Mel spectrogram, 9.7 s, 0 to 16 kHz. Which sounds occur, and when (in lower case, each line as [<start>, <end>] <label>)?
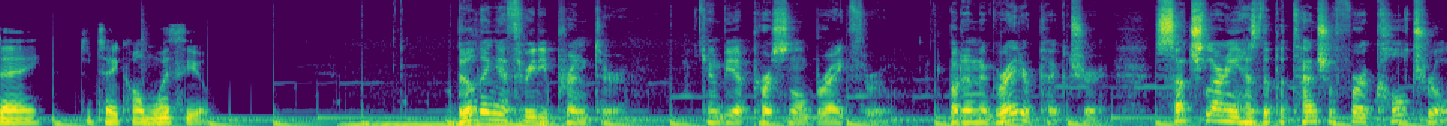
[0.00, 0.29] male speech
[0.00, 9.65] music
[0.45, 1.39] male speech
[1.94, 2.26] breathing
[1.94, 9.65] background noise
[3.04, 4.17] male speech
[4.64, 6.00] male speech
[6.09, 6.25] tick
[6.33, 7.36] male speech
[7.36, 7.68] breathing
[7.68, 9.65] male speech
